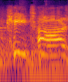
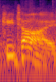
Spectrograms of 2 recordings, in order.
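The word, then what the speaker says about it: Kitaj: Have we located this fellow Keetage yet? Pronounced Ketai, sir.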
